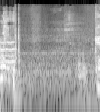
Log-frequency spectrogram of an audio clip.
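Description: Steady, quiet car-cabin hum with a thin, steady high tone.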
